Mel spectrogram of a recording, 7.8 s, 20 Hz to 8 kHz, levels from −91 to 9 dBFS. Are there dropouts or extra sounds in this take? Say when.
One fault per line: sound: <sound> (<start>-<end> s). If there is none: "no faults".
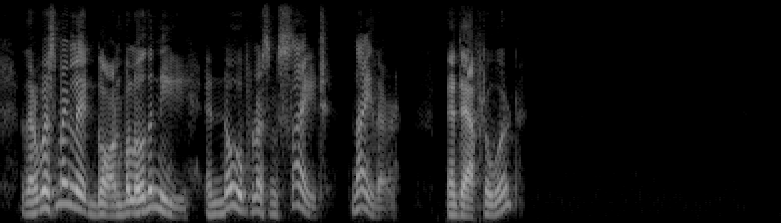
no faults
